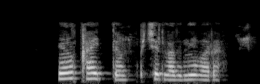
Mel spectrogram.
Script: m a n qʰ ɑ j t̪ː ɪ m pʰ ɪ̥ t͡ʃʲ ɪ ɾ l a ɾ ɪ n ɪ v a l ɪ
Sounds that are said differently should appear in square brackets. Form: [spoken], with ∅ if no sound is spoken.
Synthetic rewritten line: m [e] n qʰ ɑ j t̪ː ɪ m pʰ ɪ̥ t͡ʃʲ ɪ ɾ l a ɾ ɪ n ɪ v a [ɾ] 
